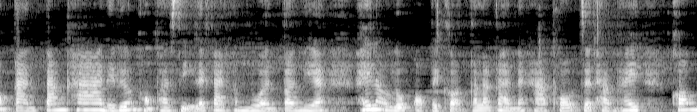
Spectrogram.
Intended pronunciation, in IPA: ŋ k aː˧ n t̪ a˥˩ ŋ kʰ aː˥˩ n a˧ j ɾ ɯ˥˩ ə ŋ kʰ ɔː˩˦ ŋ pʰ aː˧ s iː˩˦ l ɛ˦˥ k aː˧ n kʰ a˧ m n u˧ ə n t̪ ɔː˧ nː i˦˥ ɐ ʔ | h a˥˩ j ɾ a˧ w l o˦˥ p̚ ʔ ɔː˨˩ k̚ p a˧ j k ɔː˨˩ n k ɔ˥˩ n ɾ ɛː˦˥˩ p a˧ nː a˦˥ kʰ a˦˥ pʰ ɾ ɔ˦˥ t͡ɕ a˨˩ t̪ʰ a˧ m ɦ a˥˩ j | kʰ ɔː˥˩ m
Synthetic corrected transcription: ŋ k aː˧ n t̪ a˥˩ ŋ kʰ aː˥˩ n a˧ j ɾ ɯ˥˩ ə ŋ kʰ ɔː˩˦ ŋ pʰ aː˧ s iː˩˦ l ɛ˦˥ k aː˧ n kʰ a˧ m n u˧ ə n t̪ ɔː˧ nː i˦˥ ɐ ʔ | h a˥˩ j ɾ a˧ w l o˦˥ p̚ ʔ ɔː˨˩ k̚ p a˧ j k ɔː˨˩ n k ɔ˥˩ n l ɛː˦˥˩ k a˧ nː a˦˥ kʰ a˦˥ pʰ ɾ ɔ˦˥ t͡ɕ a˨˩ t̪ʰ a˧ m ɦ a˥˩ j | kʰ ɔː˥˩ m

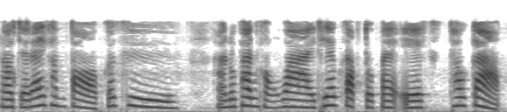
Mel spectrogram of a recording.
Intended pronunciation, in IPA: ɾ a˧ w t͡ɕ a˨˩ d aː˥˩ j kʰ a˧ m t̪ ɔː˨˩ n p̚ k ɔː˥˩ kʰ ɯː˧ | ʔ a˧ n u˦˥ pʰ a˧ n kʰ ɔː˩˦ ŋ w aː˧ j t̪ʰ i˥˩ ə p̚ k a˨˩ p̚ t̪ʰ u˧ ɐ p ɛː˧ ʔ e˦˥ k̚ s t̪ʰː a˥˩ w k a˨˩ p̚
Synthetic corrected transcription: ɾ a˧ w t͡ɕ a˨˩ d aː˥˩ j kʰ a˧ m t̪ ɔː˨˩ p̚ k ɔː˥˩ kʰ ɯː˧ | ʔ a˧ n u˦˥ pʰ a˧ n kʰ ɔː˩˦ ŋ w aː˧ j t̪ʰ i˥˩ ə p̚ k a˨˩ p̚ t̪ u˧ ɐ p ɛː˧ ʔ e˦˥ k̚ s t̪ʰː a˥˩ w k a˨˩ p̚

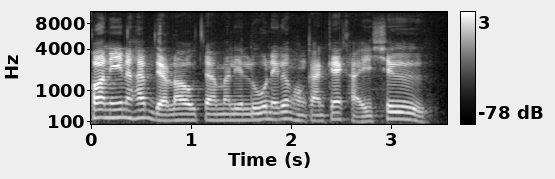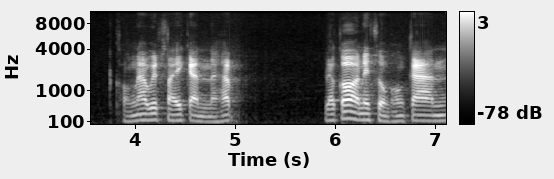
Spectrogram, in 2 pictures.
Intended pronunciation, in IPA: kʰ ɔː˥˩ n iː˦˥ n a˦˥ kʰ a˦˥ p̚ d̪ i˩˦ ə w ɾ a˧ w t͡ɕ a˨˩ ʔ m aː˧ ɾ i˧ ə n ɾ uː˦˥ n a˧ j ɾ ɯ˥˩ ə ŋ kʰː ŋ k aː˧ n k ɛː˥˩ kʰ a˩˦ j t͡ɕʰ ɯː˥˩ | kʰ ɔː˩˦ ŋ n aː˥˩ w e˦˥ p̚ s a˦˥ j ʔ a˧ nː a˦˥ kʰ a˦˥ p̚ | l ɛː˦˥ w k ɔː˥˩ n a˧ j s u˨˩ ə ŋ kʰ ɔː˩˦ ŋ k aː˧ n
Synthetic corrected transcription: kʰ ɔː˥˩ n iː˦˥ n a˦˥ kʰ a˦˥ p̚ d̪ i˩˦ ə w ɾ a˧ w t͡ɕ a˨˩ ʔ m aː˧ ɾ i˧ ə n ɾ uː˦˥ n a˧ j ɾ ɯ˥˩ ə ŋ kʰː ŋ k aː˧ n k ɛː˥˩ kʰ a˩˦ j t͡ɕʰ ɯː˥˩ | kʰ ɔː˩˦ ŋ n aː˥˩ w e˦˥ p̚ s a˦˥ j k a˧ nː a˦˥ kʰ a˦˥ p̚ | l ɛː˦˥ w k ɔː˥˩ n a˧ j s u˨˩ ə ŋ kʰ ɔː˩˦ ŋ k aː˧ n

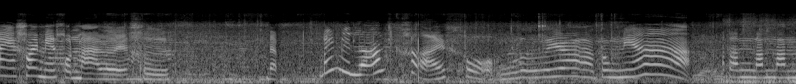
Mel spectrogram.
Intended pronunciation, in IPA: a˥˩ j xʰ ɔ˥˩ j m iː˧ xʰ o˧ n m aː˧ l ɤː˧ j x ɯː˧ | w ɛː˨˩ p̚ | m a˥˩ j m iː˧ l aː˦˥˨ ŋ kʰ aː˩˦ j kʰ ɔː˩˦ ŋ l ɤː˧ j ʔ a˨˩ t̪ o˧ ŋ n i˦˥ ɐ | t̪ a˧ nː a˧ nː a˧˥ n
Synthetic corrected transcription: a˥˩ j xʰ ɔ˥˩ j m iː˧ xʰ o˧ n m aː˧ l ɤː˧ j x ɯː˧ | b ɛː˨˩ p̚ | m a˥˩ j m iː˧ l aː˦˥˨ n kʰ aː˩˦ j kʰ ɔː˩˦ ŋ l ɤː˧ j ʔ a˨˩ t̪ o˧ ŋ n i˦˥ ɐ | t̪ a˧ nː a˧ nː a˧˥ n

